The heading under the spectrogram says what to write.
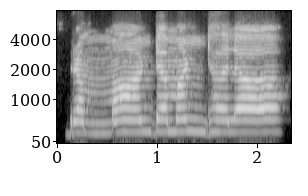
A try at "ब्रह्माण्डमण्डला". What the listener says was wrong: The D sound is pleasant. We don't have to stress too much. Brahmandamandala. When we keep H next to any letter, then we stress it more. This is to denote D sound. And when there is small d, it is the sound. The, like drishya, dhyana. So, but here after small d there is H. So, we stress the dha.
